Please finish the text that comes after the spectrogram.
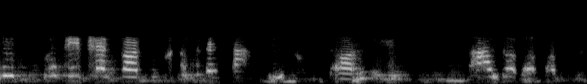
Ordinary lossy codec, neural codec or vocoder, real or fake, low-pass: Opus, 64 kbps; codec, 16 kHz, 1.1 kbps, Voila-Tokenizer; fake; 3.6 kHz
